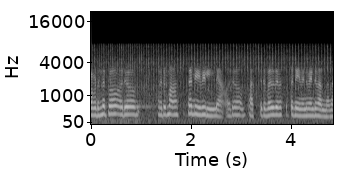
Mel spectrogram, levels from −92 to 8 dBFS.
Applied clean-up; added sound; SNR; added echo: none; Engine; 19 dB; none.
